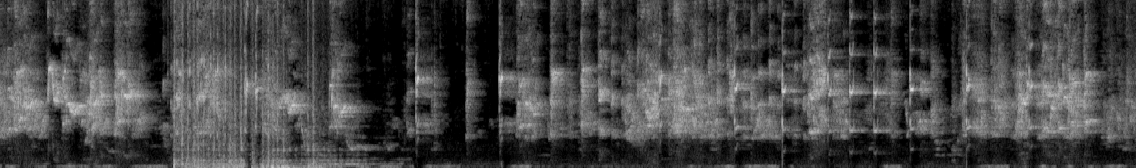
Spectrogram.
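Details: Albino red-eyed lovebirds produce continuous shrill chirping and squeaky twitters in rapid bursts; a loud rustling clatter interrupts between two and three seconds, then the high chatter resumes in pulsing waves.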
